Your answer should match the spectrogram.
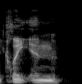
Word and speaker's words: Clayton: Even when I say even when I say my name, I don't pronounce the T. I say Clayton, like like it's an I N.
